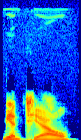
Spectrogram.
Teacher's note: uses a falling tone on the first A and a mid-rising tone on the second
